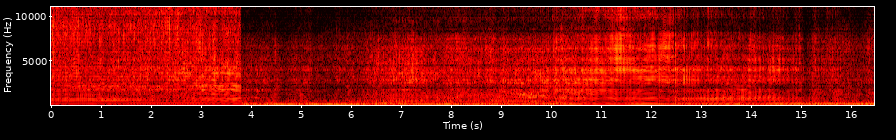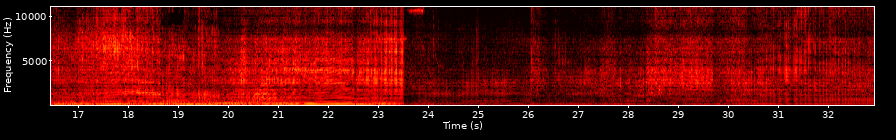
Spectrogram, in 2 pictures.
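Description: Toyota Corolla hatchback rally car's engine revving hard, its pitch climbing and dropping repeatedly through gear changes and lifts of the throttle on a twisty course. The sound jumps at cuts about 4 s in and near 23 s in, after which the engine is quieter and farther off.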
